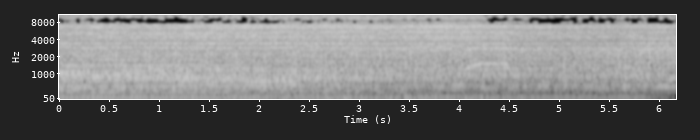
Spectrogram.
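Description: The last chord of a live pop-rock song held with sustained bass and keys, fading and stopping near the end. Underneath, a concert crowd cheers with shouts and whistles.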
